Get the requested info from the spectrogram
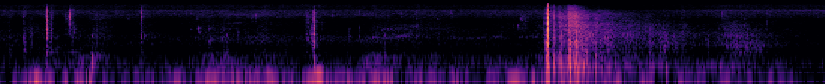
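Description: A shotgun shot about five and a half seconds in, with a short echo after it. A fainter sharp crack comes about three seconds in, and a few light clicks in the first second and a half.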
